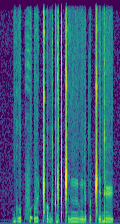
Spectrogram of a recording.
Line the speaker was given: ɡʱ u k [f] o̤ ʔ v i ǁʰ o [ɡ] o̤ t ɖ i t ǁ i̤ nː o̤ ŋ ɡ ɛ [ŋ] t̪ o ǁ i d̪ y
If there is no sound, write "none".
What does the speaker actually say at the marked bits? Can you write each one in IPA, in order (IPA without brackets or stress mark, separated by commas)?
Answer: f, ɡ, none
